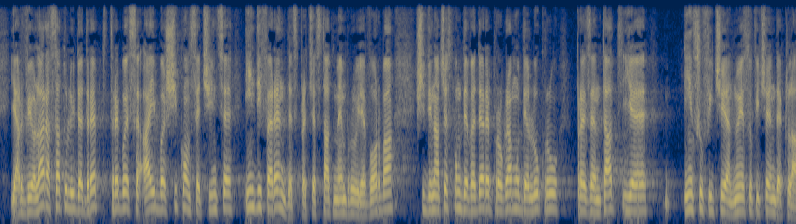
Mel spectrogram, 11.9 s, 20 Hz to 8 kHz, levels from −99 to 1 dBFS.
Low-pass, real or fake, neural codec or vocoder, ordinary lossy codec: 7.2 kHz; fake; vocoder, 44.1 kHz, 80 mel bands, Vocos; none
